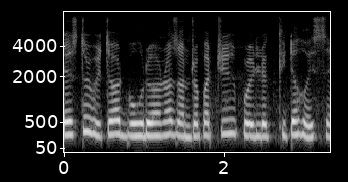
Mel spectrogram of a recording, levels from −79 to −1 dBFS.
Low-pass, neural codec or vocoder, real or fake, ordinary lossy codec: 7.2 kHz; vocoder, 44.1 kHz, 128 mel bands every 256 samples, BigVGAN v2; fake; none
